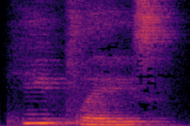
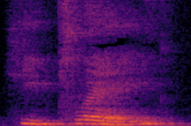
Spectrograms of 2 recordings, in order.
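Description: First: The word ends with a clear Z sound. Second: The word ends without any Z sound. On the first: The speaker calls it right. "He plays does have a final z" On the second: The speaker calls it wrong. "you don't pronounce this final sound and you say he play, it might sound to a native speaker as if you're making a grammatical mistake"

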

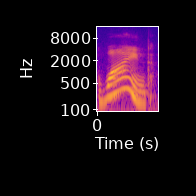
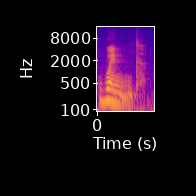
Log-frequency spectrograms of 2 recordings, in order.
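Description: First: The vowel sounds like the word 'eye'. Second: The vowel is a short 'i' sound. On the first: The speaker calls it wrong. "Не wind" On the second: The speaker calls it right. "а wind"

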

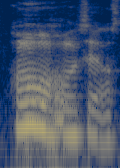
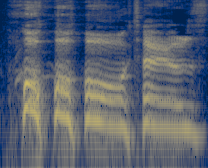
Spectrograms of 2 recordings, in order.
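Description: First: It is said in a normal voice. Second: It is said in a Santa Claus voice.

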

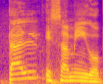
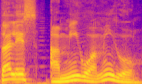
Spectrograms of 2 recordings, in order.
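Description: First: The word amigo is said plainly. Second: The word amigo is said with strong emphasis. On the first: The person is simply a friend. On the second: The person is a really good friend.

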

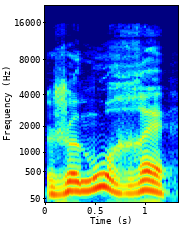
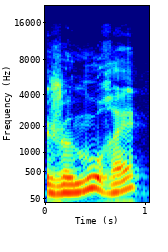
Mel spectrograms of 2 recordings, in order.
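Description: First: The R sound is held long. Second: The R sound is short. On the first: It refers to a future or conditional event. "on devrait prononcer le double R" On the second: It refers to a completed past event. "un R, pour le passé simple"

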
